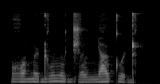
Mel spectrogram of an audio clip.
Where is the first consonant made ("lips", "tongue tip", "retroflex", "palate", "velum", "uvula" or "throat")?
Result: uvula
